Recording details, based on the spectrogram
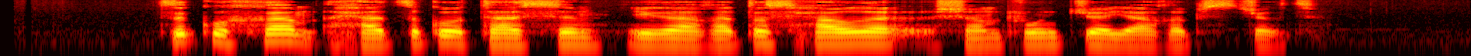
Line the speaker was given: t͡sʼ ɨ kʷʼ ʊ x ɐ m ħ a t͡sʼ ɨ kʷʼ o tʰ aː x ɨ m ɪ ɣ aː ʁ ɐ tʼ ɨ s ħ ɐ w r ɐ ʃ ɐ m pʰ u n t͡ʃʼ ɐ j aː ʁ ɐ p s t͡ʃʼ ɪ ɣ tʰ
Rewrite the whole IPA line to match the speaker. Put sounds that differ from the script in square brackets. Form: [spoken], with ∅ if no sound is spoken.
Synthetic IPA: t͡sʼ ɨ kʷʼ ʊ x ɐ m ħ a t͡sʼ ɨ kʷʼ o tʰ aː [s] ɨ m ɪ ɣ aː ʁ ɐ tʼ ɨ s ħ [a] w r ɐ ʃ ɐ m pʰ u n t͡ʃʼ ɐ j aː ʁ ɐ p s t͡ʃʼ ɪ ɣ tʰ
